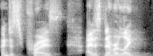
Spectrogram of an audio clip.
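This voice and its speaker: A man's voice: medium pitch, a little fast, bright, forceful tone. A man hosting a real estate podcast, chatting casually with a guest, with jokey asides and frequent laughs. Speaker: podcast host, interviewer. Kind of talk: casual interview chat.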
